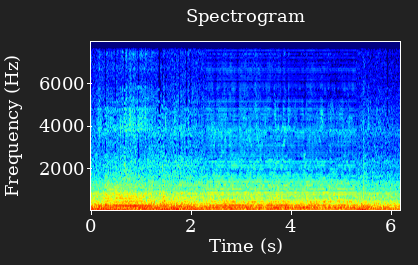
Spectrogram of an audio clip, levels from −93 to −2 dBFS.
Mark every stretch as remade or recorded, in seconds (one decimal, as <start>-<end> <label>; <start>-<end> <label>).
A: 0.0-2.3 recorded; 2.3-5.3 remade; 5.3-6.2 recorded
